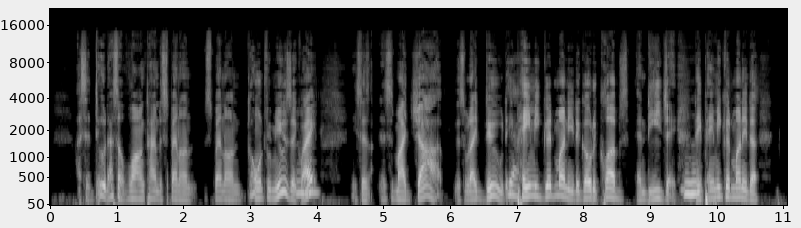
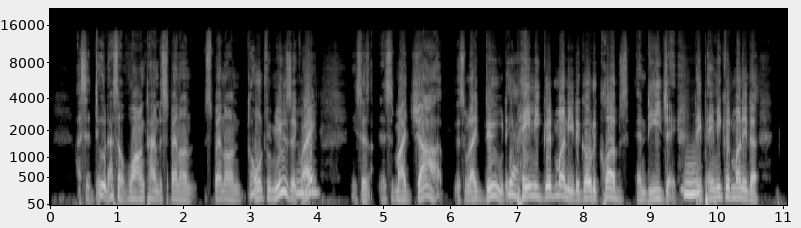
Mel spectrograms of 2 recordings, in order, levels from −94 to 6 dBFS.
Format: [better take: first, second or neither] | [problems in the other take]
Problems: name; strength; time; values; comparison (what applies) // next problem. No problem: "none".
first | distortion; slight; 10 dB below the speech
